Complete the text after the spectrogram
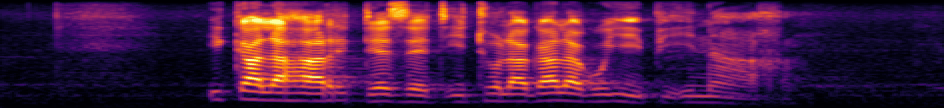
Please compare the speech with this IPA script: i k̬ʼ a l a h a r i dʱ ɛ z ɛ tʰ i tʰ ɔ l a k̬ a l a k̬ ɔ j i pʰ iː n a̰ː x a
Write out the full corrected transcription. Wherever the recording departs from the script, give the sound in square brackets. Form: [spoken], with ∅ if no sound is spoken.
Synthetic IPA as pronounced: i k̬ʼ a l a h a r i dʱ ɛ z ɛ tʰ i tʰ ɔ l a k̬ a l a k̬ [u] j i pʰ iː n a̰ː x a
